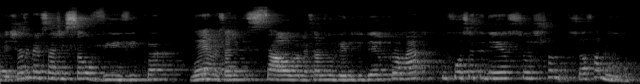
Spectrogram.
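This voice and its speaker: A woman preaches informally, checking in with her listeners at almost every turn. Her voice sits a bit high. She sounds like she's in a very echoey room, with faint background noise. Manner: chatty, repeats "né" and "gente" to the listeners. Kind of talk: informal sermon.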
